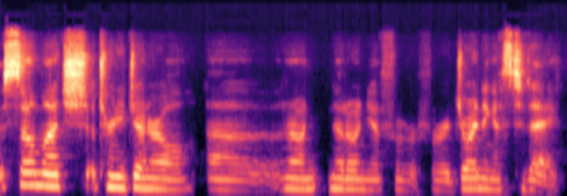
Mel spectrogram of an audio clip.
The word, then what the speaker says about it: Noronha: Our guest today is attorney attorney general of Rhode Island Peter Nona or Nona I think is uh the the Portuguese pronunciation if I did that correctly. Yes, you did.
